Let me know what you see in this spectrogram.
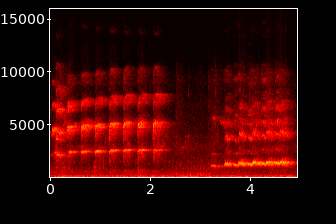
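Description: Asian koel calling: a quick series of repeated notes, about four a second, edging up in pitch, then after a short pause a lower stuttering call that climbs in pitch.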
